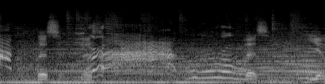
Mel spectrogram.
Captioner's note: screams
